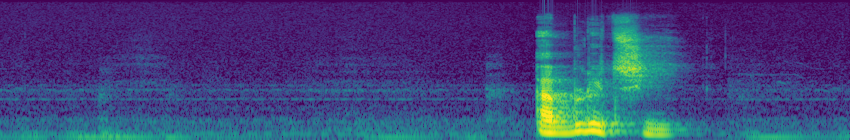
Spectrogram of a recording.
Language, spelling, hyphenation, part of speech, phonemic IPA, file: Dutch, ablutie, ab‧lu‧tie, noun, /ˌɑpˈly.(t)si/, Nl-ablutie.ogg
- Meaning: 1. ablution, ritual washing 2. ablution, rinsing of the wine vessel and the priest's hand after Communion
